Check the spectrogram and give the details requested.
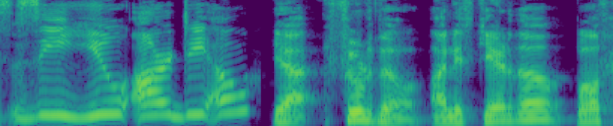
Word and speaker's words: zurdo: The other one, you spell it with the letter Z, right? Is it Z or S? Z-U-R-D-O?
